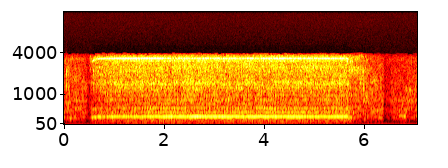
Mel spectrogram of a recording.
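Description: Electric stick blender running steadily with a motor whine as it mixes cold process soap batter. It starts about half a second in and is switched off after about five seconds.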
